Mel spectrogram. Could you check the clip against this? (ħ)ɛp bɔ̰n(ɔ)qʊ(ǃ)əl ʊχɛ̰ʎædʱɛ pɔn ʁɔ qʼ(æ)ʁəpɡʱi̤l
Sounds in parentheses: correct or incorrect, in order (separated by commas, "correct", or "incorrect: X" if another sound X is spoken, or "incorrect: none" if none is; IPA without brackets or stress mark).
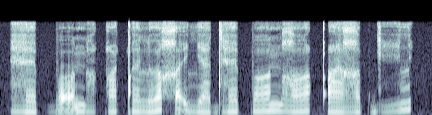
incorrect: ɦ, incorrect: ɔ̤, correct, correct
